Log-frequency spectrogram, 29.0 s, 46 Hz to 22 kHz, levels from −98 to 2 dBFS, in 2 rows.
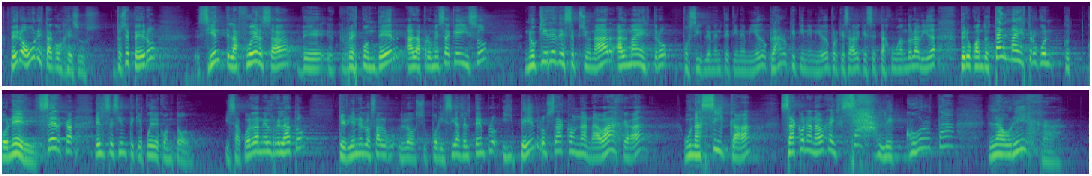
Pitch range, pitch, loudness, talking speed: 170-245 Hz, 200 Hz, -25 LUFS, 170 wpm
